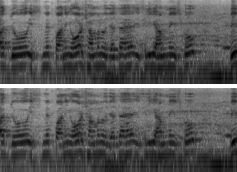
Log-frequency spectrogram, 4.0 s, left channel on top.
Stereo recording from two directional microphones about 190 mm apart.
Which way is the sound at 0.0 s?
45° left (ahead or behind).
